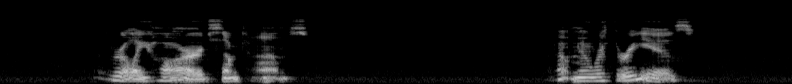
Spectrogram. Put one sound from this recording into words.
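A middle-aged woman speaks briefly and calmly into a headset microphone.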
